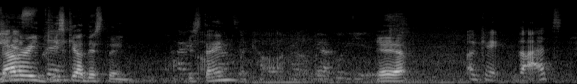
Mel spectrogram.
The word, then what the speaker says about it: Giscard d'Estaing: Thank you for that pronunciation guide, Jackie. Yeah, that was Giscard d'Estaing.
